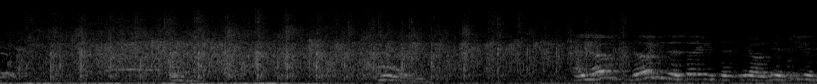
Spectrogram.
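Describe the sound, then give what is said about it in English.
A crowd claps steadily throughout for the reigning Miss Moreland and Miss Cinderella, a dense wash of applause at moderate volume, with voices breaking in and talking over the clapping toward the end. “Give it up for her.”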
